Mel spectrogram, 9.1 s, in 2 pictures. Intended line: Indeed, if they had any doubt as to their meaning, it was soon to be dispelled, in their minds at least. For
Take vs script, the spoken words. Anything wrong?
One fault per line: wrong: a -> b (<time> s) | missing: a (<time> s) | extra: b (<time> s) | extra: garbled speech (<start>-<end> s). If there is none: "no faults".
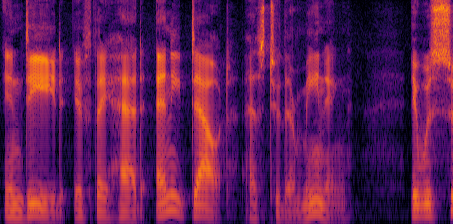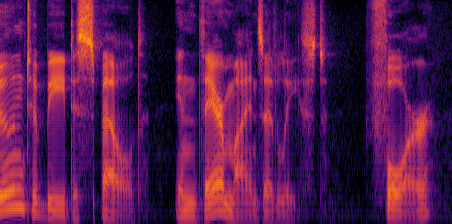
no faults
